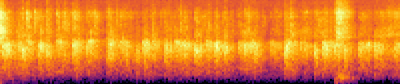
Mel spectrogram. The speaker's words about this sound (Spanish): Brindémosle gloria al Todopoderoso. Brindémosle un aplauso al que vive por los siglos de los siglos.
